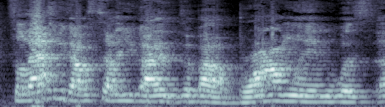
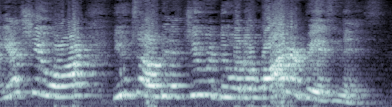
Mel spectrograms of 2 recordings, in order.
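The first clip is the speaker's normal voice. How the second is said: put-on high, childish insisting voice; mocking nagging housewife; 9 semitones higher, 4 dB louder than usual. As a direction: taunt like a bratty kid, pitched way up. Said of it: "that's the way she talks".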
